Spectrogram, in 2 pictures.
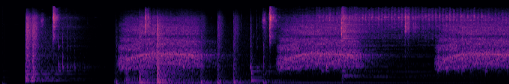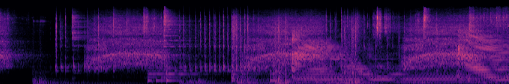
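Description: Opening of a heavy metal song: drum kit with snare, cymbals and bass drum over the band, easing off in the middle and coming back in louder about nine seconds in.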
